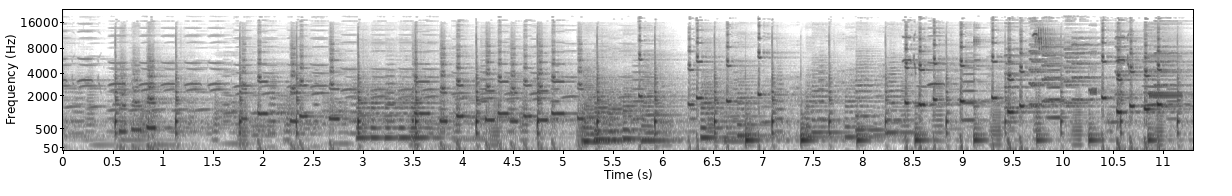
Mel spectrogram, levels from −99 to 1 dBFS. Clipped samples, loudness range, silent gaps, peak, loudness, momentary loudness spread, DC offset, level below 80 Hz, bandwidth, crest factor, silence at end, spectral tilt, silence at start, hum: under 0.1%; 4 LU; none; -6 dBFS; -26 LUFS; 8 LU; under 0.1%; -54 dBFS; 19 kHz; 20 dB; 0 s; -2.5 dB/octave; 0 s; none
